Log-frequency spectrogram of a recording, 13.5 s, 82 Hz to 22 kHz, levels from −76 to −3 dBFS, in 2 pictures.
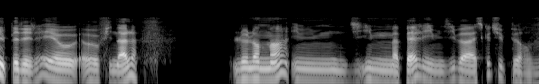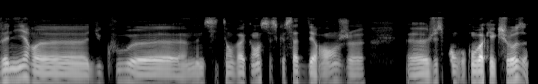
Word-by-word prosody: du - - +8
PDG 110 +4 +2
et 120 - +4
au 105 -3 +4
et - - -6
au 110 -1 0
final 100 -1 +3 1.2
le 120 +3 0
lendemain, 120 +6 +3
il 120 - -6
me 110 -2 -5
dit 100 +1 -11
il 120 - -4
m'appelle 105 +5 +1
et 125 - -3
il 105 - -4
me 95 0 -8
dit: 105 +6 -10
«Bah, 100 -5 +3
est-ce 95 - -4
que 165 - -9
tu 140 -5 -8
peux 100 -1 -6
revenir, 110 +8 -2
heu, 85 -2 0
du 90 +3 -16
coup, 110 +4 -8
heu, 80 -3 +1
même 85 +1 -6
si - - -7
tu - - -30
es - - -7
en 90 - -3
vacances, 90 0 -2
est-ce - - -5
que - - -13
ça - - 0
te 95 - -24
dérange, 90 +2 -2
heu 80 0 -5 0.6
heu, 85 +2 +1
juste 105 +4 -5
pour 95 -2 -4
qu'on 105 - -1
voit 100 0 +10
quelque 90 -3 -1
chose?» - - +3
100 Hz, 210 wpm, -25 LUFS, 85-110 Hz, 1.2 s, voit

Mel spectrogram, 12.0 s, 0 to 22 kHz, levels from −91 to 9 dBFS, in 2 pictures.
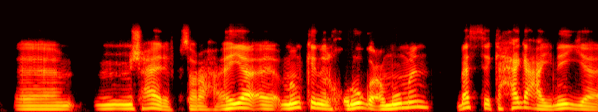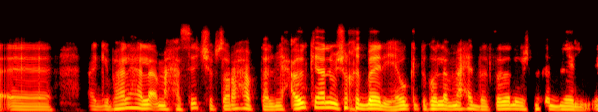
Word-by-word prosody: آآ، 120 0 -2 0.2
مش 135 +1 0
عارف 135 -10 +1
بصراحة 110 0 -4
هي 155 +4 +7
آآ 135 -4 +1
ممكن 160 +3 +3
الخروج 140 +5 +3
عمومًا 170 +10 +2 0.3
بس 160 -2 -1
كحاجة 170 +5 +1
عَينية 125 0 +1 0.2
آآ، 105 -2 -6 0.4
أجيبها 115 +6 -5
لها 160 -2 -2
لأ 140 0 +1
ما 120 -1 -2
حسيتش 125 +6 -7
بصراحة 130 +4 -3
بتلميح، 110 +2 -5
أو 140 - +5
يمكن 170 +2 +1
أنا - - +4
اللي 175 -1 +2
مش 155 +1 +1
واخد 155 -5 -1
بالي، 130 -9 +4
هي 105 - -2
مُمكن 125 0 -2
تكون 130 +1 0
لمّحت 120 +1 -1
بس 105 +1 -7
أنا 125 +1 +2
اللي 130 -1 -1
مش 115 -1 -5
واخد 120 -3 -5
بالي. 110 -4 -2
130 Hz, 185 wpm, -22 LUFS, 115-145 Hz, 0.4 s, هي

